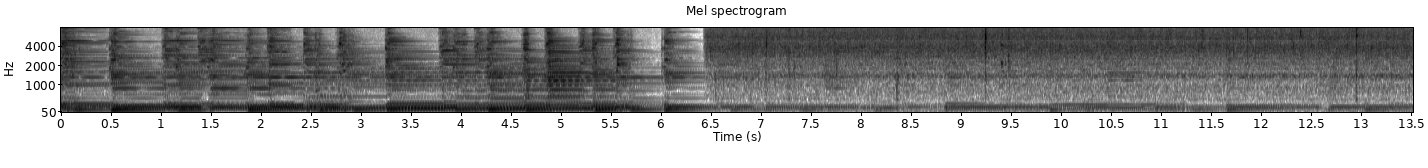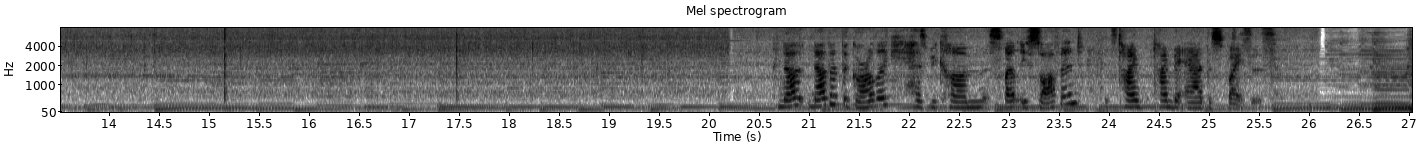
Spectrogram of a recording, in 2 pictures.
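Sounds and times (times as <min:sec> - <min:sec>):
strummed guitar tune: 0:00.0 - 0:27.0
onion and garlic sizzling in oil: 0:06.4 - 0:26.1.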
